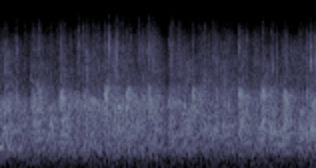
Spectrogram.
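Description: Steady applause from an audience, a dense wash of many hands clapping at a fairly even level for a few seconds, with no voices standing out.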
